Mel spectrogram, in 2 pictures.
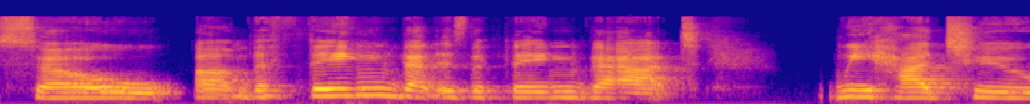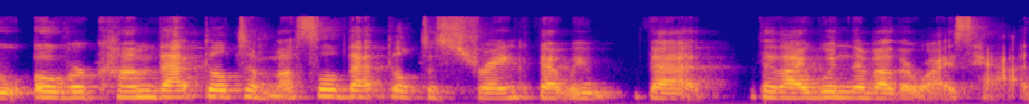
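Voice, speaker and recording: A woman with an American accent at a medium pitch, fairly slow pace and fairly even intonation. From Los Angeles, US; teen years in Chesterfield (Missouri). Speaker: actress and TV pitch coach. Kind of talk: podcast interview. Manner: reflective, hesitant with fillers.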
